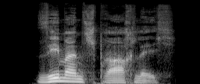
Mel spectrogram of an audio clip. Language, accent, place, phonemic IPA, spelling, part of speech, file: German, Germany, Berlin, /ˈzeːmansˌʃpʁaːχlɪç/, seemannssprachlich, adjective, De-seemannssprachlich.ogg
- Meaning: seaman's language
